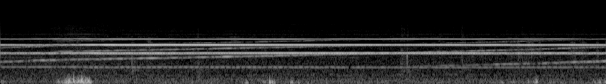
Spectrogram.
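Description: A fire alarm sounding: a steady, high electronic tone is held throughout, overlaid by a slow siren sweep that rises in pitch over several seconds and then starts again near the end. There is a brief low bump about a second in.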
